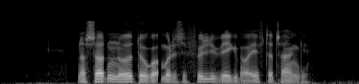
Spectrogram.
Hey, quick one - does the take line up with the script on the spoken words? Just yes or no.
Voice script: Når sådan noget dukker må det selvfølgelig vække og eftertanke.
yes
